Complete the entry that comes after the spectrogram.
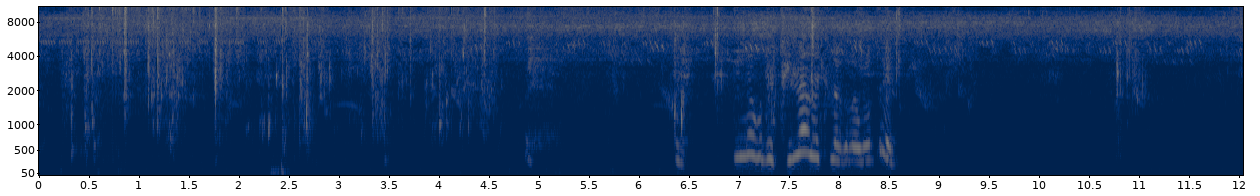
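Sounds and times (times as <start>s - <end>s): shallow water splashing: 0.2s - 4.8s.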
